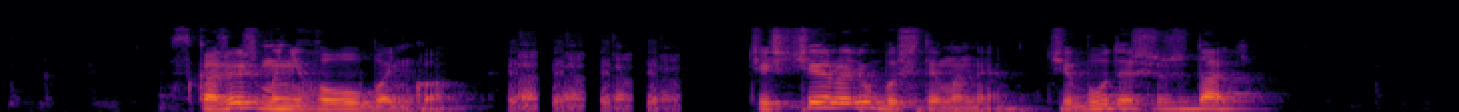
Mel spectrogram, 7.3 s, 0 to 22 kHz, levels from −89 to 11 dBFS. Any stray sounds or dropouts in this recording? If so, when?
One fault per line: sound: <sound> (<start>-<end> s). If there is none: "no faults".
sound: laugh (2.5-3.4 s)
